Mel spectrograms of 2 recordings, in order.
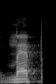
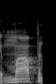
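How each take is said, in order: First: मैप with an open ae vowel; correct pronunciation. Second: माप with a long aa vowel; wrong pronunciation. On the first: Teacher correcting learners' reading, correct pronunciation मैप with ae. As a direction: say मैप like English "map". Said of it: "मैप पढ़ेंगे". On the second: Teacher warning learners off a misreading, wrong pronunciation माप with aa. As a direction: say माप, aa as in "father". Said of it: "माप नहीं". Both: Shown as a demonstration.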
